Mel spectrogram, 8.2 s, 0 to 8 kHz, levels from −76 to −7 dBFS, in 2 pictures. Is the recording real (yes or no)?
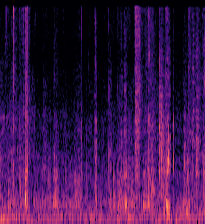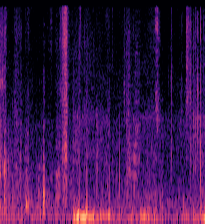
yes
